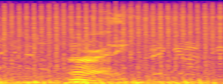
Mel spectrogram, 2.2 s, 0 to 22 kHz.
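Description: Rapid bursts of incendiary-round gunfire from the Ogryn's weapon in Warhammer 40,000: Darktide, a close, rattling string of shots with a faint voice briefly underneath.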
